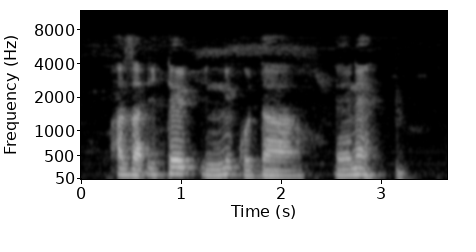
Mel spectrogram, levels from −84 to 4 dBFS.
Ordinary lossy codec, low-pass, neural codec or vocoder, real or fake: MP3, 64 kbps; 7.2 kHz; none; real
